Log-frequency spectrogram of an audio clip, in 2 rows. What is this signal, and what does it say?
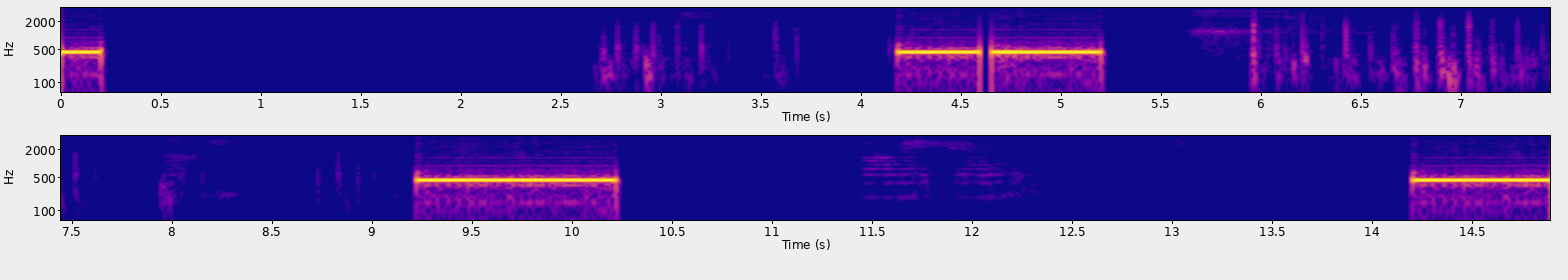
Ringback tone (China, 450 Hz), with speech.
